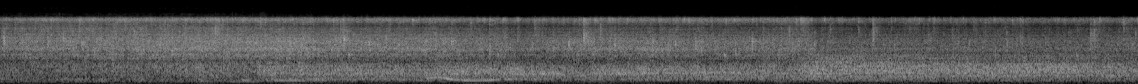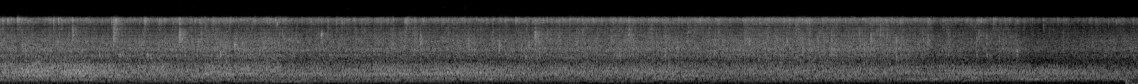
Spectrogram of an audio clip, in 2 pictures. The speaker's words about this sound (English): Forgive that short interruption, everyone. We had a storm that knocked out the Wi-Fi for a moment. So we hope you enjoyed the rain, but now back to our podcast.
